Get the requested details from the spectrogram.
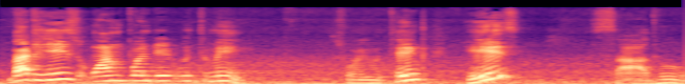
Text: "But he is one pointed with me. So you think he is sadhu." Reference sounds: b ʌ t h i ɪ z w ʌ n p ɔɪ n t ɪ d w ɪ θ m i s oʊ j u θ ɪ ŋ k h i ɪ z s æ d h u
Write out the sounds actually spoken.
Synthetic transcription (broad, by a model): b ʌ t h i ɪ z w ʌ n p ɔɪ n t ɪ d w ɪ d m i s oʊ j u t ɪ ŋ k h i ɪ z s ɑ d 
